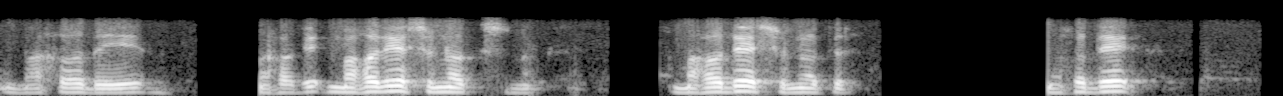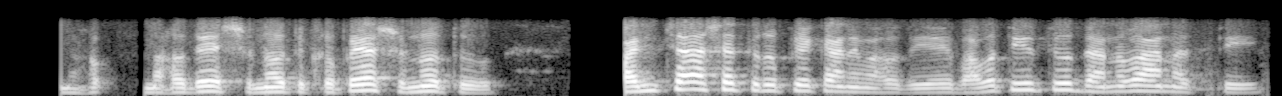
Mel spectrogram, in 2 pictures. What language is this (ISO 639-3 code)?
san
